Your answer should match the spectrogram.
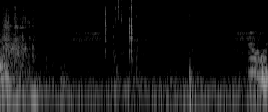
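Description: Faint scraping of gloved hands digging through dump fill of dirt and broken clam and oyster shells, with a few sharp clicks of shell or glass around the middle.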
